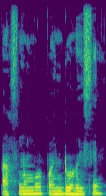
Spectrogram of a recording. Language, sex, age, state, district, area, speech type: Assamese, male, 30-45, Assam, Charaideo, urban, spontaneous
